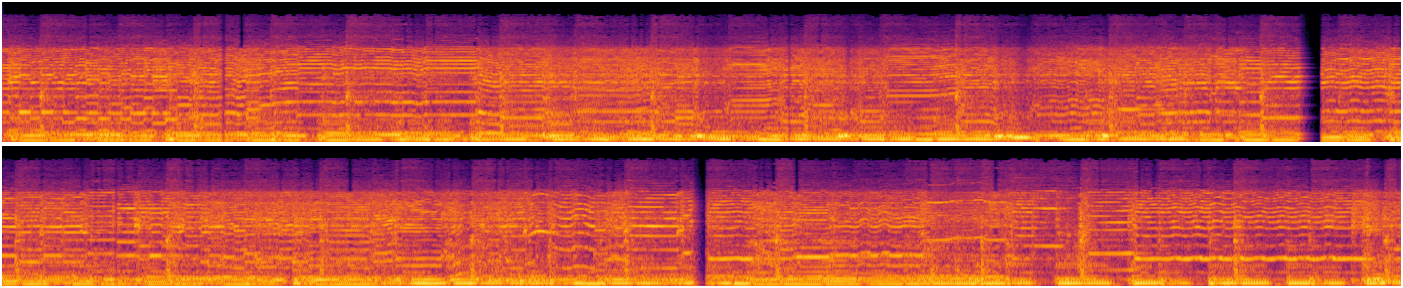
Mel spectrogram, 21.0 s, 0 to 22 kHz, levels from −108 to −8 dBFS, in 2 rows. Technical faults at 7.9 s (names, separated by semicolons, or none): none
